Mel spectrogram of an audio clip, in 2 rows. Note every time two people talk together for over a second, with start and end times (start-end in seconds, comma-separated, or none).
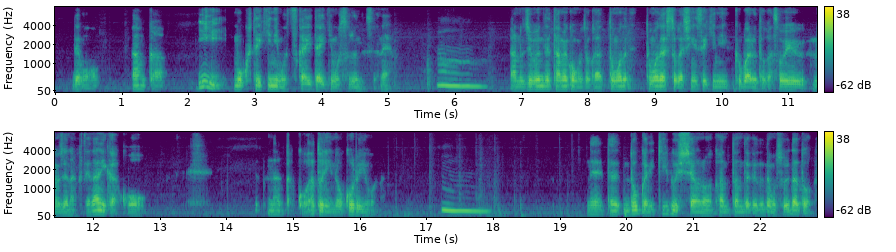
none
